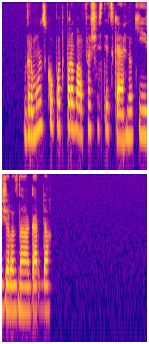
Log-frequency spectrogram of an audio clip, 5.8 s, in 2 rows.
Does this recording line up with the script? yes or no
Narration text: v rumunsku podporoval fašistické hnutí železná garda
yes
